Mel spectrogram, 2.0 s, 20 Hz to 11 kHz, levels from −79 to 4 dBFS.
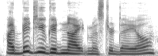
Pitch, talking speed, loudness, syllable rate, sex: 185 Hz, 210 wpm, -16 LUFS, 3.9 syllables/s, male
